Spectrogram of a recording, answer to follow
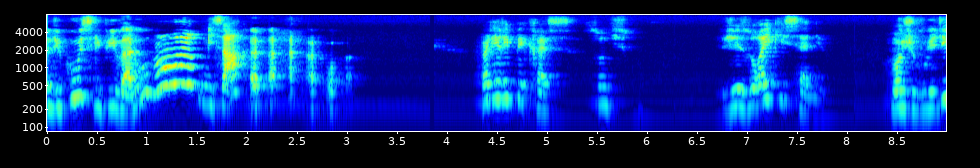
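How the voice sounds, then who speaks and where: A woman's voice: on the high side, roomy sound, distant mic, muffled recording. A woman from Marseille with a Marseille accent, ranting in a casual, blunt and slangy way and laughing at her own jokes. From Marseille, France. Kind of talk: casual political rant to camera.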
